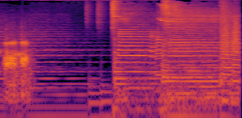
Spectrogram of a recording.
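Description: A single short cartoon frog croak from a squashed frog. About a second later, brassy theme music starts.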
